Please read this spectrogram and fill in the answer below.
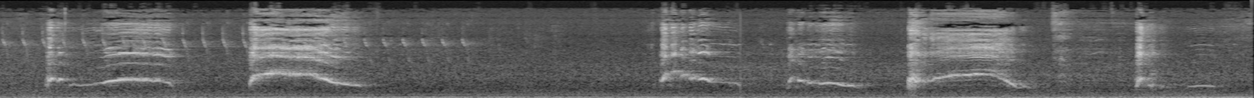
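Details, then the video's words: Dog making strange noises likened to a Jurassic Park creature: six drawn-out, harmonic screams, each rising and then sliding down in an arch, lasting about a second with short pauses between, over a steady low hum. "Dog making strange noises, sounds like he's from Jurassic Park."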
